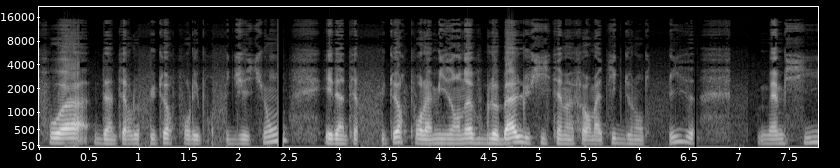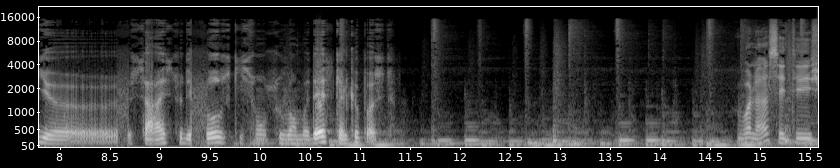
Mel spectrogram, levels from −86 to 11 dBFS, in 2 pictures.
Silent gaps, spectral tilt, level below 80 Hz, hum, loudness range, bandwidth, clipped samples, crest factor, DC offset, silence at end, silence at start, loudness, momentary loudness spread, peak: none; -5.5 dB/octave; -38 dBFS; none; 10 LU; 15.5 kHz; under 0.1%; 18 dB; 0.2%; 0 s; 0 s; -17 LUFS; 20 LU; 0 dBFS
